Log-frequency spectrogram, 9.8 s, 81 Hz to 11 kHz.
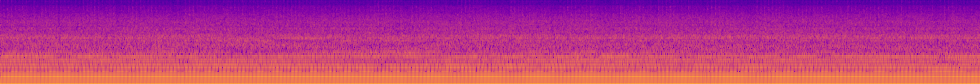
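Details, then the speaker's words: Toro Recycler mower, Kohler XT675 single-cylinder, hot, after carburetor cleaning and old fuel injector cleaner added to stale gas: steady even beat, no surging or misfire; still hard to start. "so there you go a little bit of old fuel injector cleaner rejuvenated that fuel a little bit and let it run a little better"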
